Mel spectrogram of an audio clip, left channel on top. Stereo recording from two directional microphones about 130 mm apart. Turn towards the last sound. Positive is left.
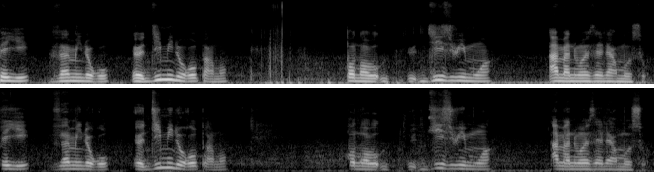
turn(degrees=-20)  # may be behind; listen again after turning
